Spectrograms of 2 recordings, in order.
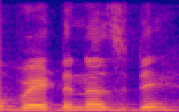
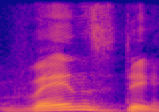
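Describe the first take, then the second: First: वेडनेसडे with every letter sounded, wed-nes-day; wrong spelled-out way. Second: वेंसडे with the silent d dropped, two syllables; correct pronunciation. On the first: Retold or imitated. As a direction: mimic Indians reading वेडनेसडे letter by letter. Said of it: "क्यों बोलते हो वेडनेसडे?". (वेडनेसडे का गलत उच्चारण, हर अक्षर बोलते हुए) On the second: Shown as a demonstration. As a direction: model वेंसडे slowly and cleanly for the class. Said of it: "मैं पहले बोलकर बताता हूं।". (वेंसडे का सही उच्चारण, d साइलेंट)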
